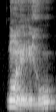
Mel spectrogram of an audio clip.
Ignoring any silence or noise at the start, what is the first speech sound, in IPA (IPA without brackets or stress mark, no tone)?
ɡ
